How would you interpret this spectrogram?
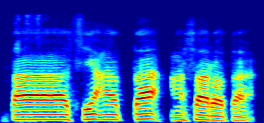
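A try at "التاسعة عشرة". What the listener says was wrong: Nah, mumtaz.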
